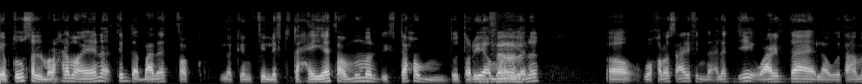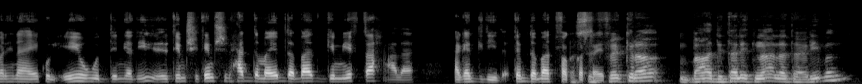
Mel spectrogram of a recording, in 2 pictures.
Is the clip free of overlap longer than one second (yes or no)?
yes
